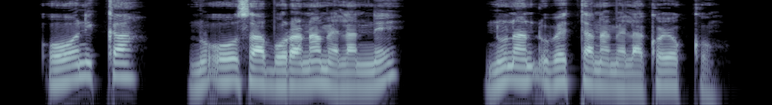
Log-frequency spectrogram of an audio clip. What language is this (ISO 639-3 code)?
gof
